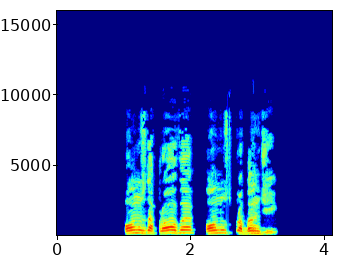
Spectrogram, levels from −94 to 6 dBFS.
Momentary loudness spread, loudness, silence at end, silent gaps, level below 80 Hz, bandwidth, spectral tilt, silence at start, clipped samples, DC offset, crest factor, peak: 6 LU; -14 LUFS; 0.85 s; 2.09-2.23 s; -64 dBFS; 9.2 kHz; -5.5 dB/octave; 1 s; under 0.1%; under 0.1%; 16 dB; 0 dBFS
